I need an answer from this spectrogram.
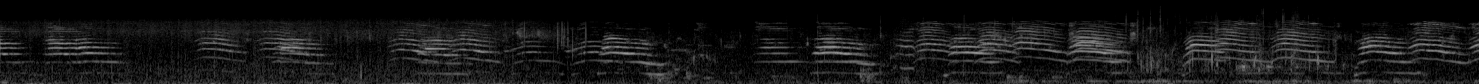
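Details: Cats calling in a near-continuous stream of high, arched meows that overlap one another, each rising then falling, with brief pauses around the middle and a faint low rumble underneath.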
